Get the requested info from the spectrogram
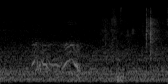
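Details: Puppies taking on stairs for the first time; a short, high, wavering whimper rises and falls twice while a person keeps coaxing them with repeated 'come on', followed by cheering.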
